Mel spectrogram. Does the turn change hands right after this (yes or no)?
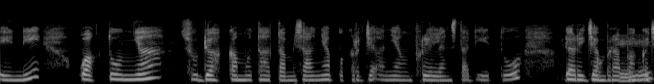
no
